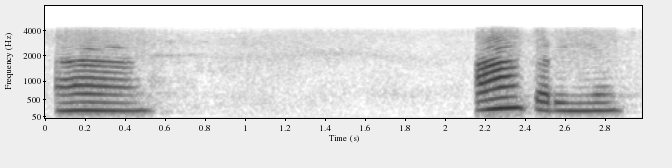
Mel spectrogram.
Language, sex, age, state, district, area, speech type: Tamil, female, 45-60, Tamil Nadu, Perambalur, rural, conversation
